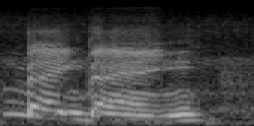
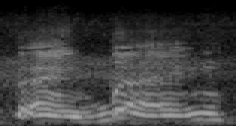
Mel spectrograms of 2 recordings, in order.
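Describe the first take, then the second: First: It is said in a happy tone. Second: It is said in a sad tone.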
